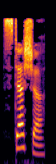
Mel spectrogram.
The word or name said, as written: stesha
